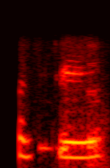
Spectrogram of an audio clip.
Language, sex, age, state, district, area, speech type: Kannada, female, 30-45, Karnataka, Bangalore Urban, rural, conversation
